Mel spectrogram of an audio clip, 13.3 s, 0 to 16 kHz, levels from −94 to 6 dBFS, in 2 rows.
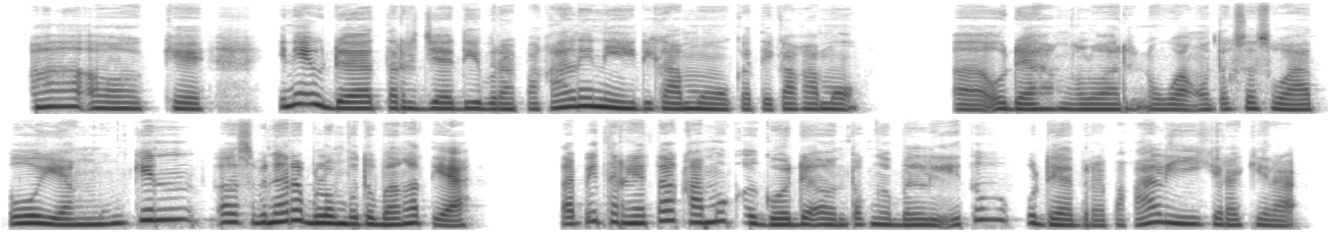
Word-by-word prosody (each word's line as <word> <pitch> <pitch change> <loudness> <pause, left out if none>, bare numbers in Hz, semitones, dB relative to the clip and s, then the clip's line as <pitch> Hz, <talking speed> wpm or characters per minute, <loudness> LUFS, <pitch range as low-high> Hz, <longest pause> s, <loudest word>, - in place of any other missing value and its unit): Ah, 255 +2 +1
oke. 195 -2 -1 0.3
Ini, 315 +6 +2
udah 200 -5 +2
terjadi 195 -1 0
berapa 180 0 -3
kali 245 +7 +3
nih, 220 -6 +6
di 190 - -4
kamu? 185 -3 +1
Ketika 170 +1 -6
kamu, 180 -1 -1 0.6
eee, 155 -1 -3
udah 175 -2 +1
ngeluarin 170 +2 -2
uang 165 -1 -4
untuk 175 - -6
sesuatu 185 +4 -1
yang 190 -1 +3
mungkin, 335 - +1
eee, 270 +1 -2
sebenarnya 265 +6 +3
belum 240 -1 +6
butuh 215 - 0
banget, 220 +5 +2
ya? 165 -2 +3 0.5
Tapi, 220 +8 -4
ternyata 255 +5 +1
kamu 275 0 -1
kegoda 195 -4 +1
untuk 190 +2 -3
ngebeli 180 -1 -1
itu, 350 - -7
udah 200 -6 +1
berapa 175 0 -7
kali, 220 +3 0
kira-kira? 180 -4 -4
195 Hz, 165 wpm, -24 LUFS, 180-235 Hz, 0.6 s, nih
